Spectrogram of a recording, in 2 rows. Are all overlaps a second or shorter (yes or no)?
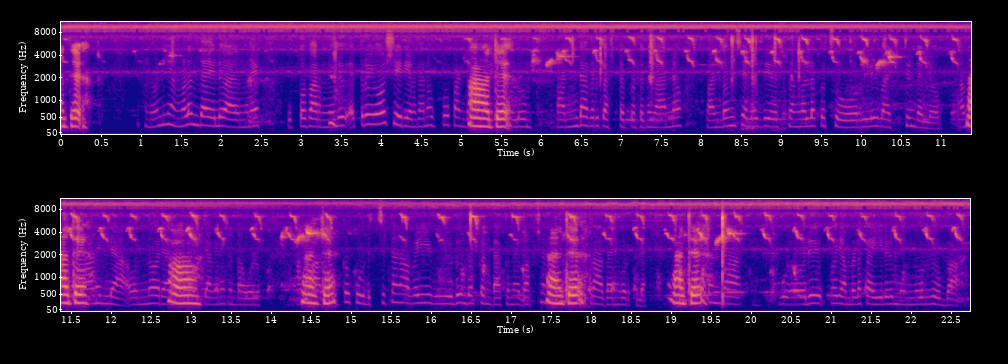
yes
